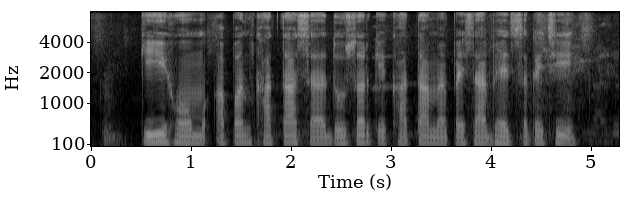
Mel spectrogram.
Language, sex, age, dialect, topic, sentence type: Maithili, male, 18-24, Angika, banking, question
